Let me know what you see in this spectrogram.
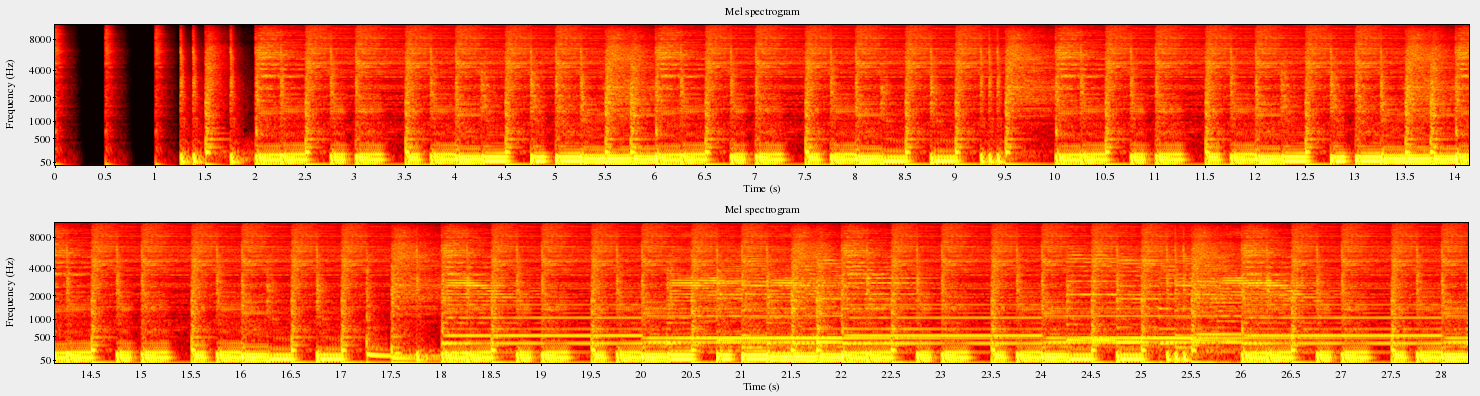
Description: Sam's band (heavy version); stardew valley ost

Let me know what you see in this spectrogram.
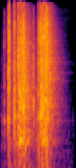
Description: reload drum empty charge; viper

